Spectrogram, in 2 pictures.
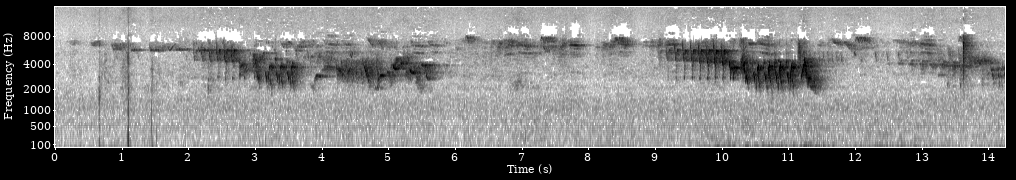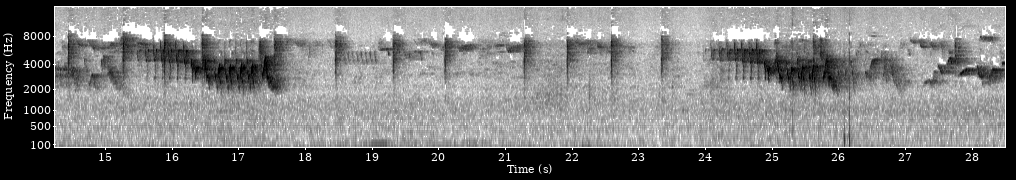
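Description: A songbird singing loud trilled phrases, each about two seconds long and falling in pitch, four times several seconds apart, with short sharp chirps in between.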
